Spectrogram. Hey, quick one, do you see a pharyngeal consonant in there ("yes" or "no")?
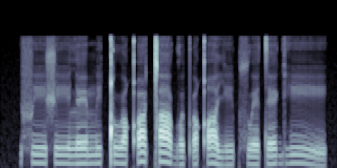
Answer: no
